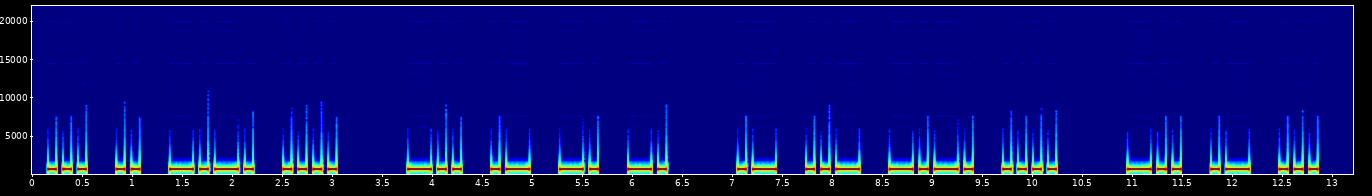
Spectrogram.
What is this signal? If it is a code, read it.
Morse code, heard as a keyed tone, about 16 wpm, 680 Hz. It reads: SICH DANN AUCH DAS
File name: Witz-09-September-2025-70-F80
